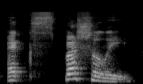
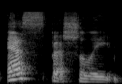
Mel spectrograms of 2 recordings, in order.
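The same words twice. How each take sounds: First: It begins with an 'ex' sound, like expect. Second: It begins with an 'es' sound, no k. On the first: The speaker calls it wrong. "People say especially. ... Don't be fooled by this word by comparing it to expect or exception" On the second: The speaker calls it right. "They should say especially"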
